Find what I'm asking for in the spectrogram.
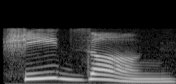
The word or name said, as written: Xizang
